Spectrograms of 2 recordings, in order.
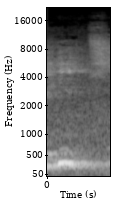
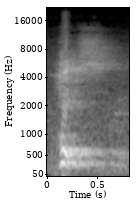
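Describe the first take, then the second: First: The vowel is said long. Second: The vowel is said short. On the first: The speaker calls it wrong. "we say heat" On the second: The speaker calls it right. "Hit is the short E"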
